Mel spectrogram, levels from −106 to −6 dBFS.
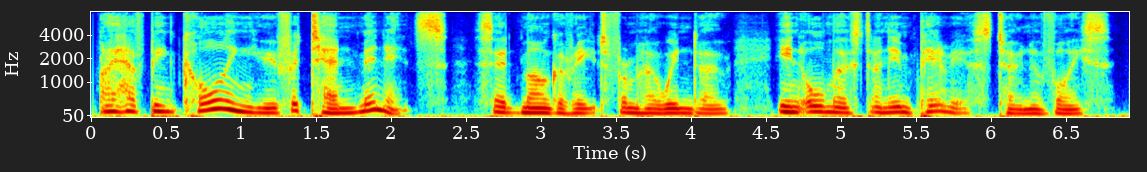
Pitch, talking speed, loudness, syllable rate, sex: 145 Hz, 175 wpm, -17 LUFS, 5.0 syllables/s, male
